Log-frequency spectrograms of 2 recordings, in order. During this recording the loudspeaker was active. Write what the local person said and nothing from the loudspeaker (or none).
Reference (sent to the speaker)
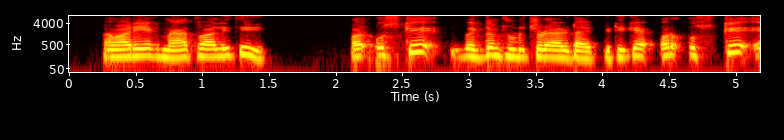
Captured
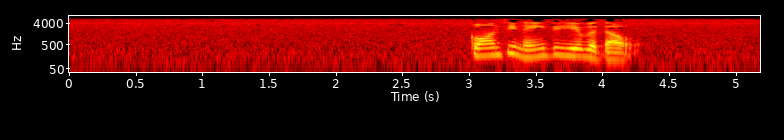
कौन सी नहीं थी ये बताओ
